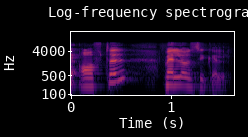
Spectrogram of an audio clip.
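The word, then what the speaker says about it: ophthalmological: मो नहीं पढ़ेंगे, MO नहीं पढ़ेंगे, ऑफ्थल्मोलॉजिकल, ठीक है।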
